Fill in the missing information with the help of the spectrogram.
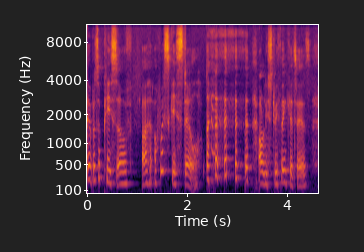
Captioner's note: laughs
